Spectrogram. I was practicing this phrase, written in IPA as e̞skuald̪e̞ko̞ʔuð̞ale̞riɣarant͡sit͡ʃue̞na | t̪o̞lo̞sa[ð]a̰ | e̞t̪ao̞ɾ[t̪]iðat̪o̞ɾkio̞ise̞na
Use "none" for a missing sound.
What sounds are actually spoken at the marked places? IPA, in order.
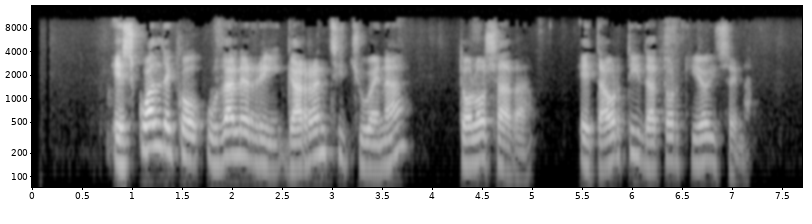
ð, t̪

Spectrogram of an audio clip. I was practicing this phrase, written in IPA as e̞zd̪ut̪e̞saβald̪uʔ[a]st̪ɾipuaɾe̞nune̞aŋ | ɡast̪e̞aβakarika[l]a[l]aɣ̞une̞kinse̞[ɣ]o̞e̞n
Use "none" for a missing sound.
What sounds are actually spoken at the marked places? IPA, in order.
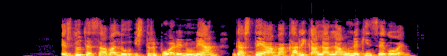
i, l, l, ɣ

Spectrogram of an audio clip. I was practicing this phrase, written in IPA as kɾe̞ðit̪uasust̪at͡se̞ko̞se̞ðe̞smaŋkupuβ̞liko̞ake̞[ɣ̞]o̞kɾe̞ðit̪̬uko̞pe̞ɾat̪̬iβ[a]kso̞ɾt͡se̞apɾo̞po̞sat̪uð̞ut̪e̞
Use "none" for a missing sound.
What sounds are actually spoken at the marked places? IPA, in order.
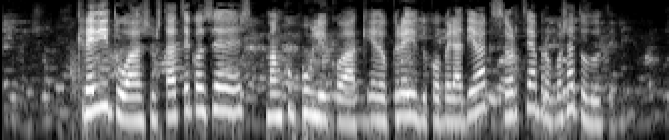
ð̞, a

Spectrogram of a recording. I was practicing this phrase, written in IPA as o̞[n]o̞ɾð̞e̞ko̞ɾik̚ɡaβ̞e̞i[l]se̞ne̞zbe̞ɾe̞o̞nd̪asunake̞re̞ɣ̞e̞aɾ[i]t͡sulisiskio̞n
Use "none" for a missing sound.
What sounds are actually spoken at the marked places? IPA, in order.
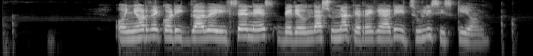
ɲ, l, iː

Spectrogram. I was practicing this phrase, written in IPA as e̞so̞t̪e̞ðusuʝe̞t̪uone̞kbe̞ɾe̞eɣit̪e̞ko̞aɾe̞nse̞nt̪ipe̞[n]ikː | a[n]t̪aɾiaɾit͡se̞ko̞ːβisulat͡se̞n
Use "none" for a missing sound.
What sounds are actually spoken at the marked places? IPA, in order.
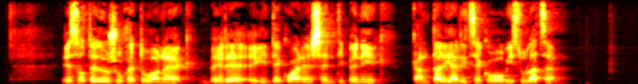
n, n

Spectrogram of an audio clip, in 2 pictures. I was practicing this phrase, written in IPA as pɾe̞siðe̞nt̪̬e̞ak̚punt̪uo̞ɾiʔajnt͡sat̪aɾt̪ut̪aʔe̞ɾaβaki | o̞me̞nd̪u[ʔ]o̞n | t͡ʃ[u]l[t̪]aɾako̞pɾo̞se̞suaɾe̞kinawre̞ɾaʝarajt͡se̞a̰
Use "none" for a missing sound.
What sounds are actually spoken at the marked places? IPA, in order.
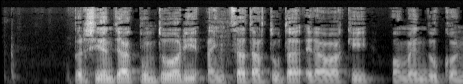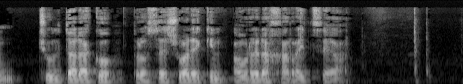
k, u, t̪

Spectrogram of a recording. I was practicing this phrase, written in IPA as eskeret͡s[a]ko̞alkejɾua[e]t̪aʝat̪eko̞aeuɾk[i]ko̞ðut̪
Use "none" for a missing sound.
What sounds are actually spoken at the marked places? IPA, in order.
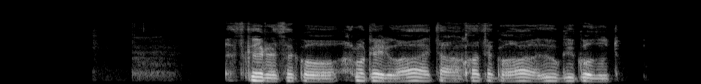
e, e, i

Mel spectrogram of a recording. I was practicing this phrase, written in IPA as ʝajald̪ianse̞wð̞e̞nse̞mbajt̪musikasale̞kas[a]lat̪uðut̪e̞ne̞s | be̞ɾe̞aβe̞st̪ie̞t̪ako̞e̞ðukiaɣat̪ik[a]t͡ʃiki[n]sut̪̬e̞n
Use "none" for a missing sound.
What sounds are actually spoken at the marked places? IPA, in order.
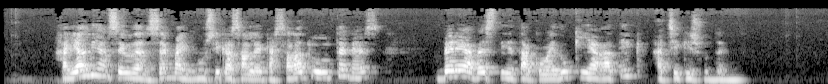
a, a, none

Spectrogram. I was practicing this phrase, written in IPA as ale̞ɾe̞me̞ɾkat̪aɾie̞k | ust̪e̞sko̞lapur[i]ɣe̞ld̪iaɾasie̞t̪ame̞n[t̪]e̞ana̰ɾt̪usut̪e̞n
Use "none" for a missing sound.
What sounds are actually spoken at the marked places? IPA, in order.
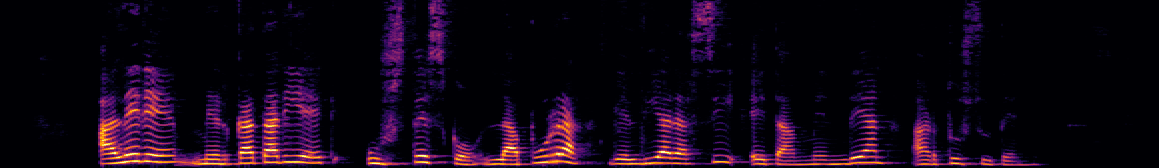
a, d̪

